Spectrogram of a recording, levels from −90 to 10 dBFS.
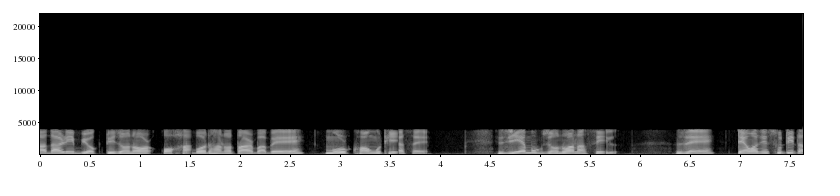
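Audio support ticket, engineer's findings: Gain pumping, throughout. Gain swing of around 20 dB. Dynamics squashed. Likely cause: input gain set far too high, with a fast limiter or compressor pulling it down on every peak. Waveform: flattened, near-uniform envelope.

Packet loss with pitch repetition at 1.47 s, 3.54 s and 5.61 s, each about 60 ms. Brief held, buzzy tone that fades out, then the sound cross-fades back in. The receiver's concealment repeats the last pitch period, which fits two lost packets per gap. Spectrogram: frozen, perfectly flat harmonic stripes, band-limited at 4 kHz by the G.711 telephone path. Waveform: identical repeating cycles decaying in amplitude.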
